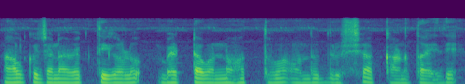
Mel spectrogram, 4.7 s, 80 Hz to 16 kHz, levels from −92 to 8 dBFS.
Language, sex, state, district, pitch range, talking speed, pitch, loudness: Kannada, male, Karnataka, Koppal, 130-135 Hz, 115 wpm, 130 Hz, -20 LUFS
